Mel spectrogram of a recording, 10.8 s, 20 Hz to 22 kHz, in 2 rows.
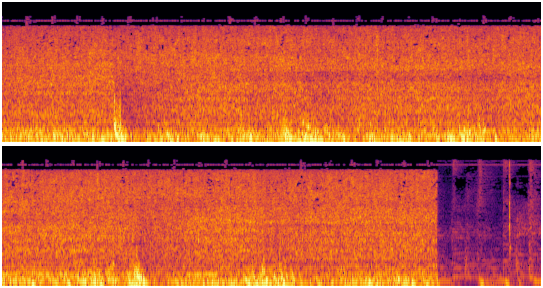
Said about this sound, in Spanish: Y atención a la fuerte tormenta de agua que ha caído esta noche en Salamanca. Agua, vientos, han levantado rachas de hasta 80 kilómetros por hora que han provocado la caída, según parecen testigos, de cientos de árboles.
